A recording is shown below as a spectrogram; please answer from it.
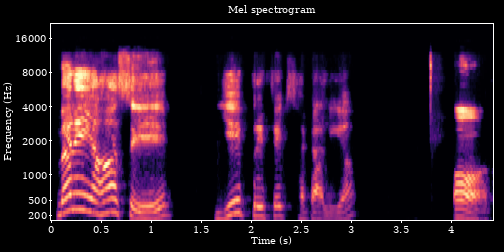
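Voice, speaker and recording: Slow-talking man teaching vocabulary. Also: high voice, huge pitch swings, rough recording. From Pakistan. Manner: slow, deliberate, mixes English into Hindustani. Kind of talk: live online class, explaining slowly. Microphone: video call.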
